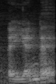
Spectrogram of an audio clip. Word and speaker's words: Allende: move on to uh alien day is that the pronunciation yeah well alien day again president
